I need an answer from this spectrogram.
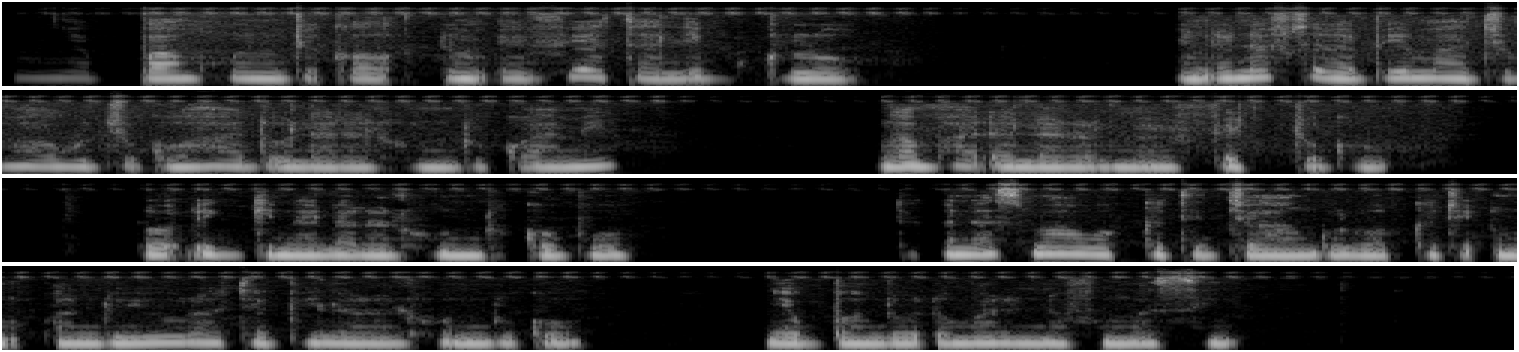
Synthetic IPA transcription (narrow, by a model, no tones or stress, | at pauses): ɲɛbːamhundukɔɗumɓɛvijatalib̚ɡlɔ | mɛnɗɔnaftaɾabimad͡ʒumhahud͡ʒuɡɔhadɔlaɾalhundukɔamin | ŋɡamhaɗalaɾalmajfetːuɡɔ | ɗɔɗiɡːinalaɾalhundukɔbɔ | takanasmawakːatid͡ʒaŋɡulwakːatiɗumɓandujuɾatabilaɾalhundukɔ | ɲɛbːandɔɗumaɾanafumasin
